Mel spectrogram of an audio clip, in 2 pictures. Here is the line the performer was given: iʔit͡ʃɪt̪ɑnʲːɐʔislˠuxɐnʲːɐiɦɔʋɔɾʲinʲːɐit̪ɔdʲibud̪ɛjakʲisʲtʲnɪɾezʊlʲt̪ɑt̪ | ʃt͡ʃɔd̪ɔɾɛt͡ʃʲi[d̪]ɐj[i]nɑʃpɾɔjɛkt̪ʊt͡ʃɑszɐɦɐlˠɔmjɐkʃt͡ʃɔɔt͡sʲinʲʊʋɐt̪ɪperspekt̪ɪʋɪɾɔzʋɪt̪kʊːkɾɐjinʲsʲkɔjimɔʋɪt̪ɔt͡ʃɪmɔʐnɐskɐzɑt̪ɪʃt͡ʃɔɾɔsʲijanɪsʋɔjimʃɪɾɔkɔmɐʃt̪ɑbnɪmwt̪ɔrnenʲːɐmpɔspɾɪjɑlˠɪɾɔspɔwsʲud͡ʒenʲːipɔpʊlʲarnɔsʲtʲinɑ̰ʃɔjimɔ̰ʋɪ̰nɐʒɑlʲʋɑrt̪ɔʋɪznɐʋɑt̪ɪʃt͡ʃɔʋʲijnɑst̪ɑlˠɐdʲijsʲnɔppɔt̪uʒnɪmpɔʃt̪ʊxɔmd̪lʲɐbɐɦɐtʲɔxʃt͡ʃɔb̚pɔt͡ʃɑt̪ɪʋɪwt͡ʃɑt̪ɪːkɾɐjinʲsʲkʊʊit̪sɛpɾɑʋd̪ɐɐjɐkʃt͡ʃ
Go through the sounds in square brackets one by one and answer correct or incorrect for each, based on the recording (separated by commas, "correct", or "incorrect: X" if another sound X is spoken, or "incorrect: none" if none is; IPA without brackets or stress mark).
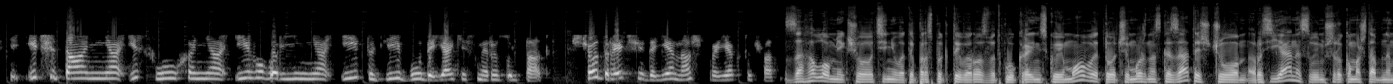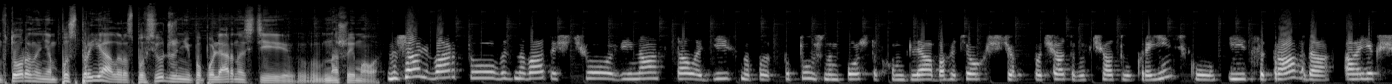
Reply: correct, incorrect: ɛ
